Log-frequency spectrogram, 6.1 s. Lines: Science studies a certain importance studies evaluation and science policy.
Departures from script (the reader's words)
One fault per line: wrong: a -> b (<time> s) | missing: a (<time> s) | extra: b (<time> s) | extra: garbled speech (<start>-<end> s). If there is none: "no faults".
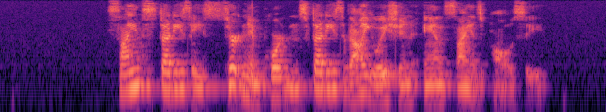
no faults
